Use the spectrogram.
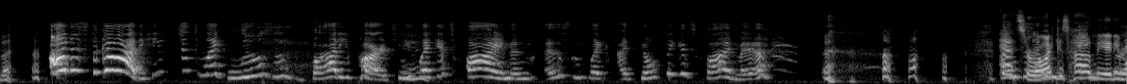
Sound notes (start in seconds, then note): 8.2 laughing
